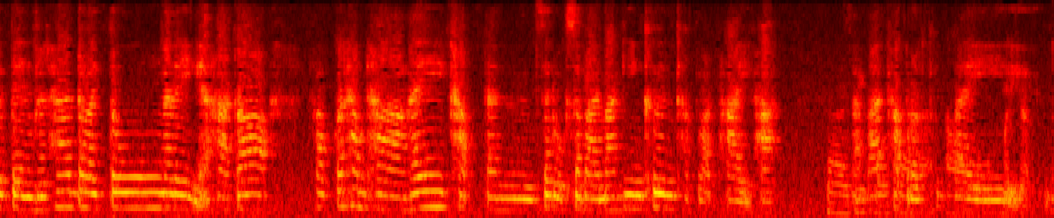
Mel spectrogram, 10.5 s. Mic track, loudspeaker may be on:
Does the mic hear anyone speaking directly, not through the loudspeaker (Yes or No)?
Yes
